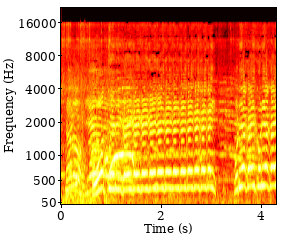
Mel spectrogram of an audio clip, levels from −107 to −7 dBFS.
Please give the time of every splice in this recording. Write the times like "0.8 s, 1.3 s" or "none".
none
